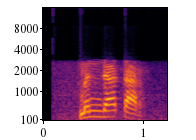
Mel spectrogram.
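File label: "mendatar", Indonesian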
